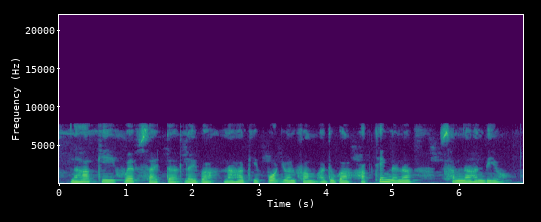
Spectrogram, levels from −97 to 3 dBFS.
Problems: none marked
